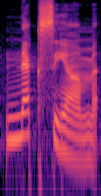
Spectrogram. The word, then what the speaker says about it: NXIVM: And a few years later, they rebranded the program using the name Nexium, and that is spelled N-X-I-V-M because we have to be unique.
